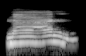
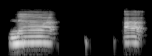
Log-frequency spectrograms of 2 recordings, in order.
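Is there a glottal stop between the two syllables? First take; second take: no; yes. First: The two syllables blend with no glottal stop. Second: A glottal stop separates the two syllables. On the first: The speaker calls it wrong. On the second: The speaker calls it right. "harus ditutup dulu pita suaranya"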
